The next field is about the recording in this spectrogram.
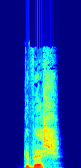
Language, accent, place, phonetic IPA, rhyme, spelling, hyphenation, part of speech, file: German, Germany, Berlin, [ɡəˈvɛʃ], -ɛʃ, Gewäsch, Ge‧wäsch, noun, De-Gewäsch.ogg
- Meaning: drivel, twaddle, claptrap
